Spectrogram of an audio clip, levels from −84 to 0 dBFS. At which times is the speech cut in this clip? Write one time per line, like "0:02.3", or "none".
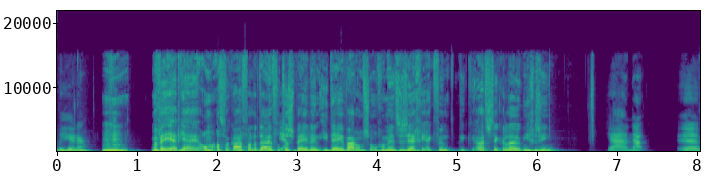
0:05.8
